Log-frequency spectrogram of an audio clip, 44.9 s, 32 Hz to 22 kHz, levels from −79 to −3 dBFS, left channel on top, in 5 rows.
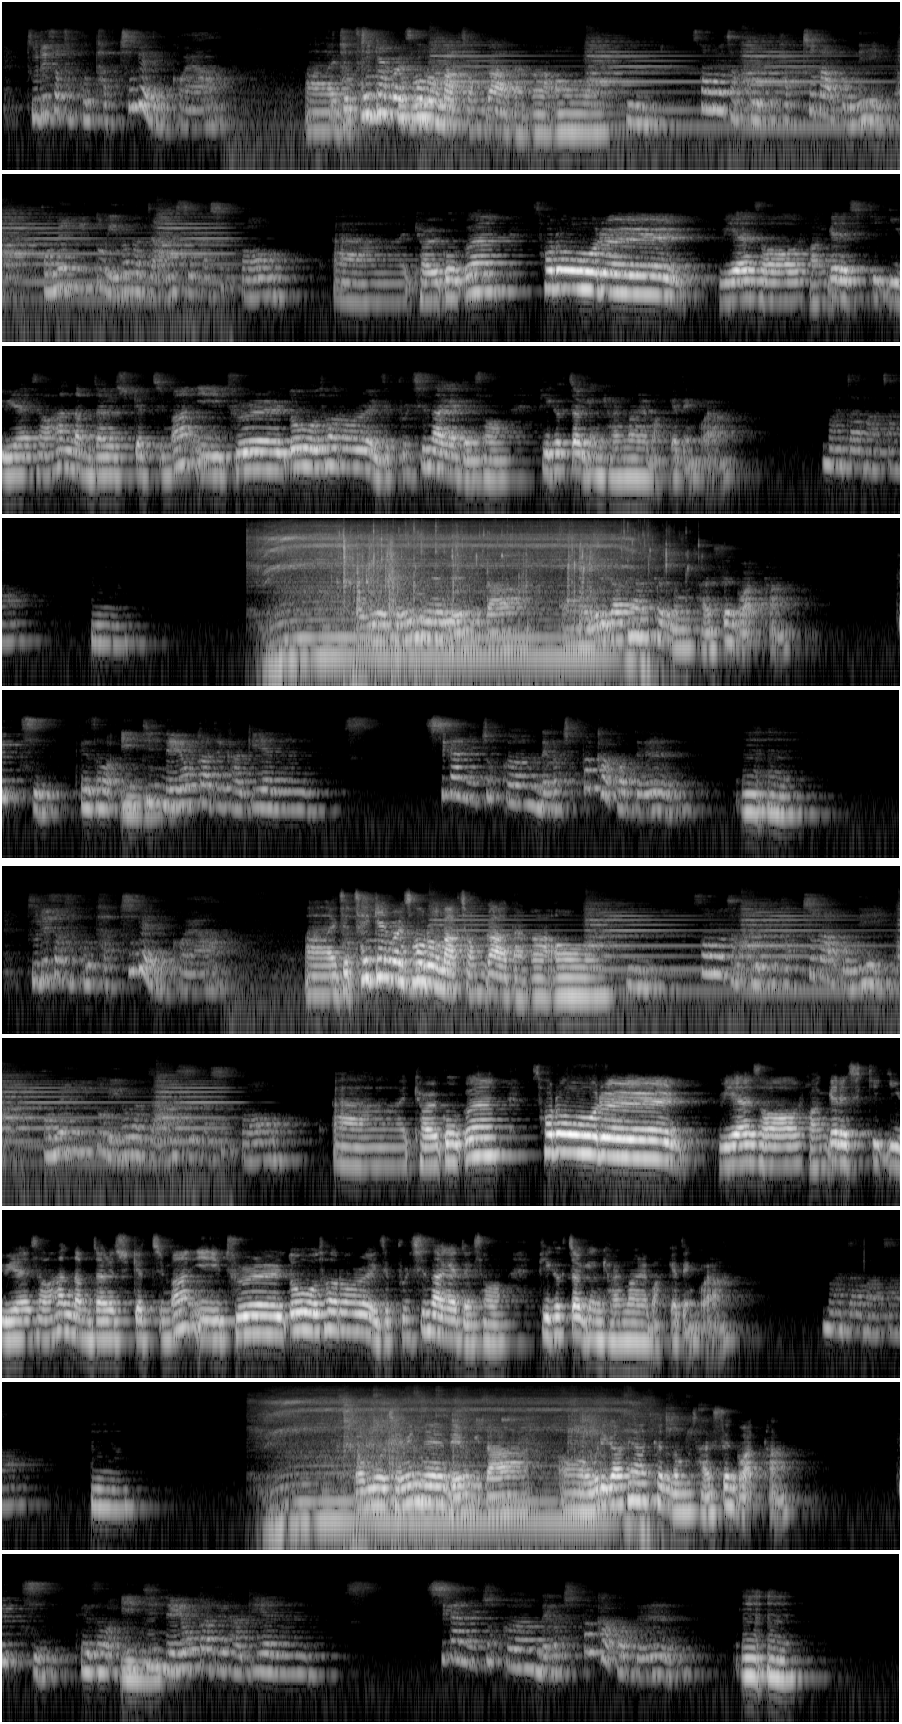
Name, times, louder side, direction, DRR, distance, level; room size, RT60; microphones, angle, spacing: voice 1, 0.2-2.3 3.2-4.5 6.2-6.5 7.0-8.9 9.4-11.8 26.2-27.1 31.0-31.7 32.0-32.1 33.3-33.4 35.9-36.4 36.7-39.0 39.3-39.6 40.2-42.8, left 1 dB, 30° left, -3 dB, 0.9 m, -33 dB
sound 1, 2.2-11.2, right 1 dB, 35° right, 1.2 m, -39 dB
voice 2, 3.0-6.1 12.3-14.0 14.4-15.8 16.1-23.0 23.3-25.3 27.8-28.3 30.4-34.8 37.1-37.5 43.3-43.9, right 5 dB, 65° right, 12 dB, 0.3 m, -21 dB
Engine / Drill, 29.4-33.9, left 4 dB, 60° left, 0.6 m, -29 dB
7.6 x 5.4 x 2.5 m, 0.90 s
head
